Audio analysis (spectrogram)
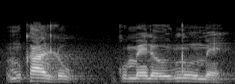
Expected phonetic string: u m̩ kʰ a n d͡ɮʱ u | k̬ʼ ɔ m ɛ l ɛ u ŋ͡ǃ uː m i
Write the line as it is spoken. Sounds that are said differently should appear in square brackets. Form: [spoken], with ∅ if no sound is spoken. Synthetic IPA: u m̩ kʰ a n d͡ɮʱ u | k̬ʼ [u] m ɛ l ɛ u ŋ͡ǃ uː m [ɛ]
